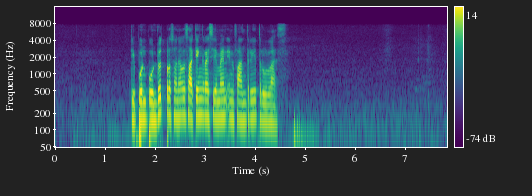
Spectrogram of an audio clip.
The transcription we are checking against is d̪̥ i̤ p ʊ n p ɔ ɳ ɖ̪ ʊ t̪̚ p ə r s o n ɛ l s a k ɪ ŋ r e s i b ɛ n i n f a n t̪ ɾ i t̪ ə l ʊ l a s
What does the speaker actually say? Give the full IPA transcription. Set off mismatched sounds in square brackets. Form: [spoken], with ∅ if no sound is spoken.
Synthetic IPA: d̪̥ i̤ p ʊ n p [u] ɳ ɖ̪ ʊ t̪̚ p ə r s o n ɛ l s a k ɪ ŋ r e s i [m] ɛ n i n f a n t̪ ɾ i t̪ ə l [u] l a s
